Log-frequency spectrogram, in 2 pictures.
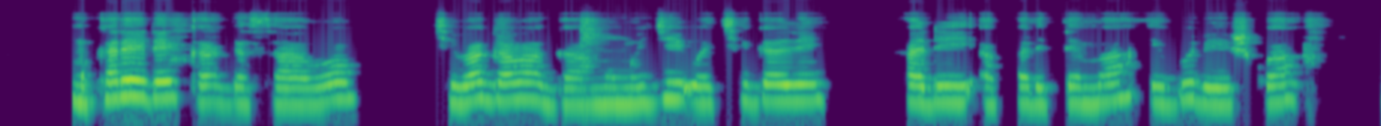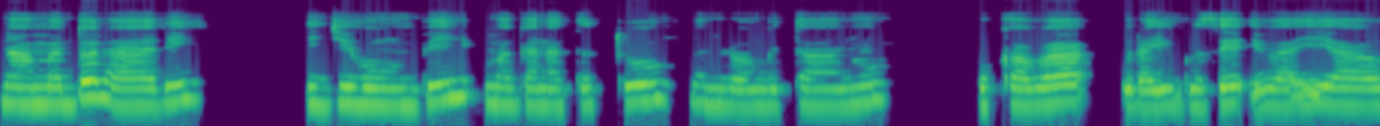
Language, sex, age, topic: Kinyarwanda, female, 18-24, finance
